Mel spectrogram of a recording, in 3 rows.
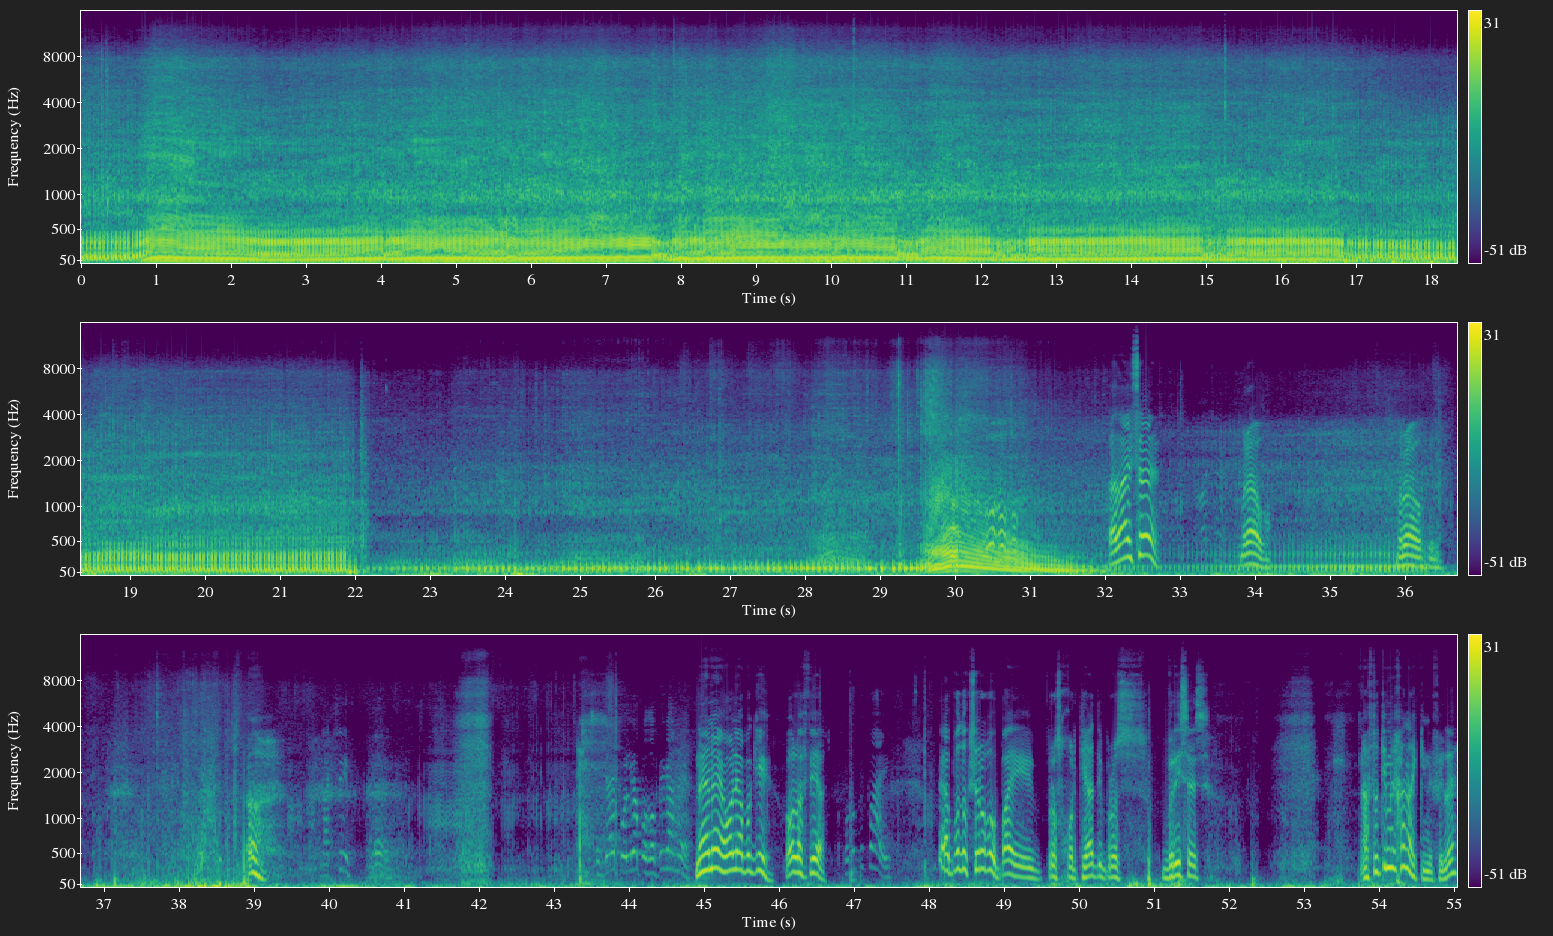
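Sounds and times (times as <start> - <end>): motorcycle engine revving: 0.0 - 37.4.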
